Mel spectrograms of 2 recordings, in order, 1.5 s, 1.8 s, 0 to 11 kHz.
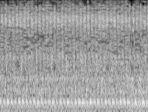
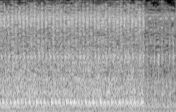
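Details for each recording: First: Citroën C3 1.4 HDi diesel, cold idle after starter replacement. Steady chatter with a rattly mid-pitch buzz; the accessory belt tensioner (internal spring) is visibly shaking and failing. Plan: replace the tensioner and belt. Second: Citroën C3 1.4 HDi diesel after replacing the accessory belt tensioner and belt, started cold: steady idle with an even hum and no squeal or rattle from the belt side; noise gone, sounding quiet and healthy.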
